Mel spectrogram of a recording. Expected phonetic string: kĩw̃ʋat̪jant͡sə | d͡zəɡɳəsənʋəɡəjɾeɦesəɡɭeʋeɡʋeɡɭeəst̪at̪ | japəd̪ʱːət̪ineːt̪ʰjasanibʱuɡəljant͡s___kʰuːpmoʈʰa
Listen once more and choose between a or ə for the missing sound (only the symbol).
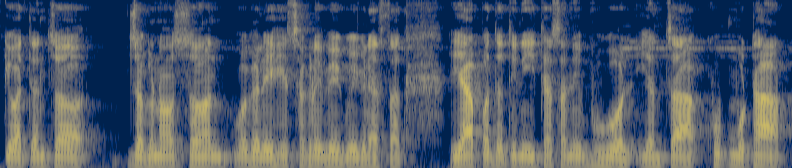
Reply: a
